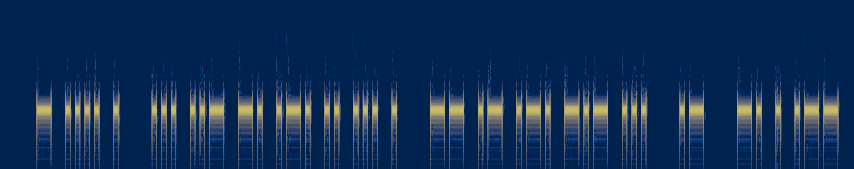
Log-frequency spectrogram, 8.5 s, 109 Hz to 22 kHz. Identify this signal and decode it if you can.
Morse code, heard as a keyed tone, about 25 wpm, 700 Hz. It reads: THE SUNRISE MARKS A NEW
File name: practice / 25wpm / Difficult Sentences with Hints - 25wpm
